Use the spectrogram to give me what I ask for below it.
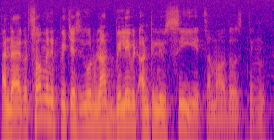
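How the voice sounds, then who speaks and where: With an expressive, slightly mellow mid-range voice and a quick pace, this man, a spiritual teacher, answers questions before a live audience in a casual lecture. He rambles, often begins sentences again, and chuckles as he speaks.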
